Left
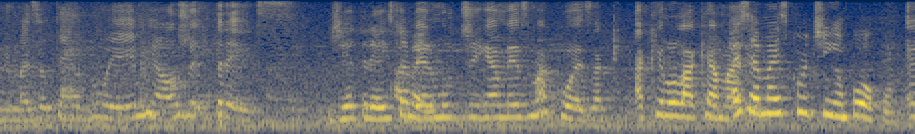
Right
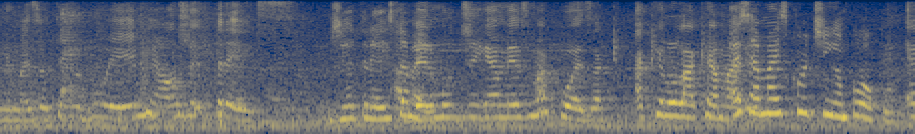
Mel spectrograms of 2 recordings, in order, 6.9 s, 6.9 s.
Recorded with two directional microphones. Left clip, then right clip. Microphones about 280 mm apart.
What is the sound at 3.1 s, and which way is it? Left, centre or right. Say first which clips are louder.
A woman's voice: left 2 dB; centre.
